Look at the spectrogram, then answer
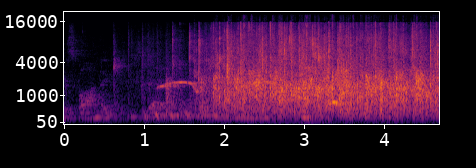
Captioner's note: audience claps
